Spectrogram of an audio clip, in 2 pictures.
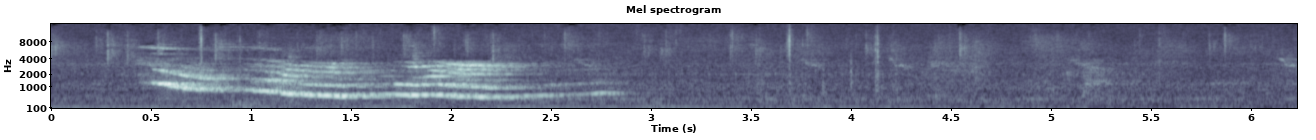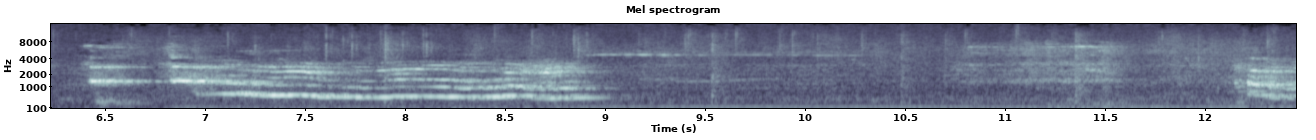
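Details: Pet dog howling along to recorded husky howls: two long, wavering howls that slide downward, each lasting about two to three seconds, separated by a quiet pause, over a faint steady hum.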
